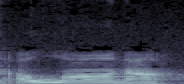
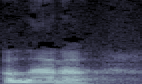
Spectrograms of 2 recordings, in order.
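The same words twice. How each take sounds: First: The middle vowel sounds like lawn, American-style. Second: The middle vowel rhymes with banana.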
